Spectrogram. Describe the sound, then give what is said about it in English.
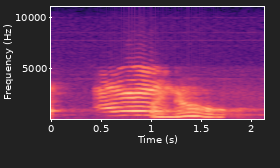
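A baby cries in a hand-carved crib: one loud, wavering cry with a bending pitch that lasts just over a second, rising out of near silence and then fading away. “tell me you hear what I hear. A baby crying right here in this crib.”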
